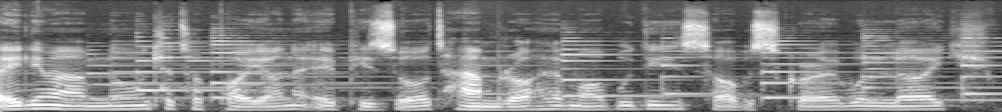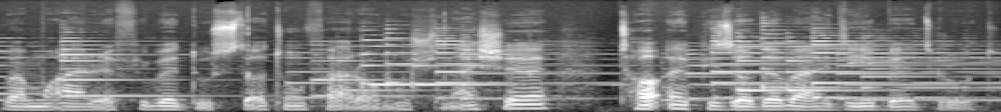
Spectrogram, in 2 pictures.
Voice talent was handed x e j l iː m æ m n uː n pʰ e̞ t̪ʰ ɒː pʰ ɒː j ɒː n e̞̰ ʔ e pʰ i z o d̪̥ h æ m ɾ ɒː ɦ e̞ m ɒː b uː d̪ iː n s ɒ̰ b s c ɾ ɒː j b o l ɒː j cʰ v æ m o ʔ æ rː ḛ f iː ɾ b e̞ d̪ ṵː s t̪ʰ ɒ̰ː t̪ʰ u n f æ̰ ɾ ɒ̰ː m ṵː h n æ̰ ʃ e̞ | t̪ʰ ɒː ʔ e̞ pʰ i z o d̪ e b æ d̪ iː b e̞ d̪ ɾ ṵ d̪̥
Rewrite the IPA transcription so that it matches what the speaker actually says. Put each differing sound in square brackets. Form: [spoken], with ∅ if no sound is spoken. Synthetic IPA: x e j l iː m æ m n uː n [cʰ] e̞ t̪ʰ ɒː pʰ ɒː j ɒː n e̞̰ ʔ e pʰ i z o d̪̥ h æ m ɾ ɒː ɦ e̞ m ɒː b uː d̪ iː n s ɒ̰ b s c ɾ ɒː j b o l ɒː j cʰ v æ m o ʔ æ rː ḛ f iː [∅] b e̞ d̪ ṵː s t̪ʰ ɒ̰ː t̪ʰ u n f æ̰ ɾ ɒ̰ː m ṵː [ʃ] n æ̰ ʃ e̞ | t̪ʰ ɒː ʔ e̞ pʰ i z o d̪ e b æ d̪ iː b e̞ d̪ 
